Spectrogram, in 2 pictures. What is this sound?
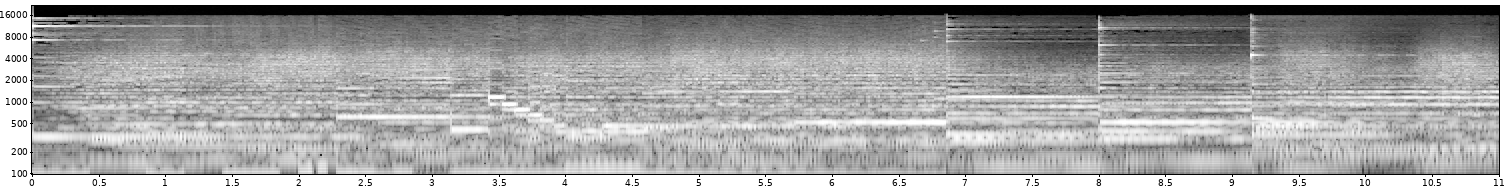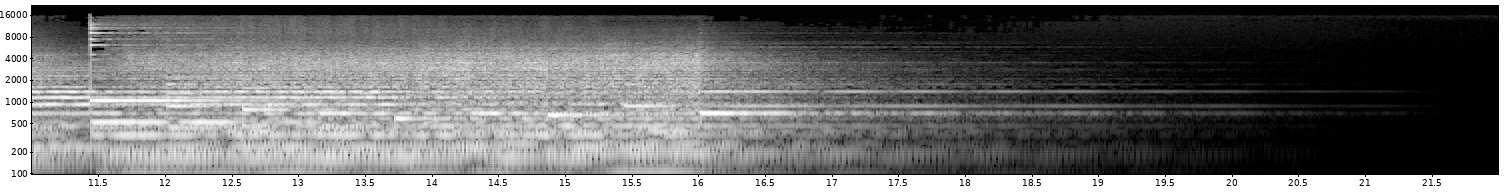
mono copy crescendo song195-2
Original stereo wave file processed in audacity.
classical, melody, orchestra, piano, symphony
